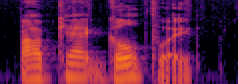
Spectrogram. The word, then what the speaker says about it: Goldthwait: Bobcat Goldthwait.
